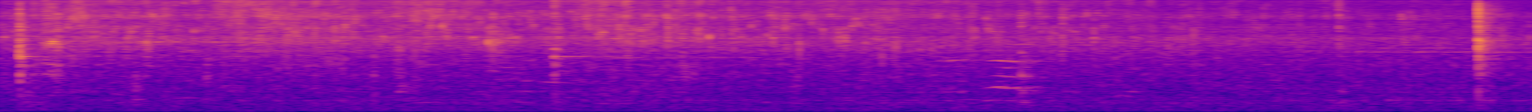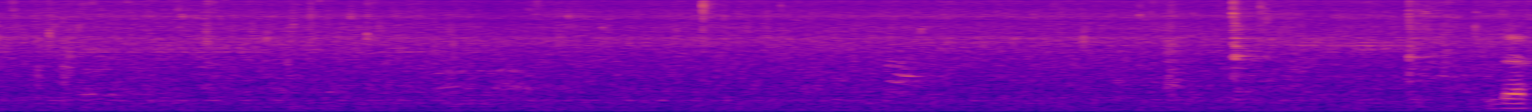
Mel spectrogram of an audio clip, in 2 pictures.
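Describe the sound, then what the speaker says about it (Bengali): Onions fry in a pan until browned, giving a soft, continuous sizzle with light stirring clicks and scrapes, faint and fairly even. "পেঁয়াজটাকে একটু লাল করে ভেজে নেব।"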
